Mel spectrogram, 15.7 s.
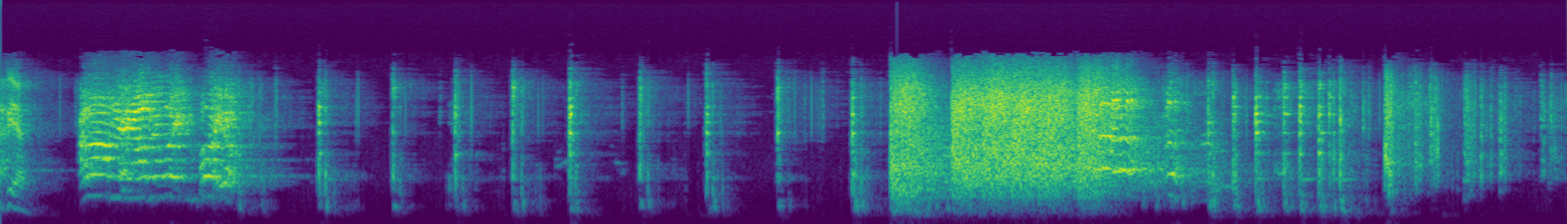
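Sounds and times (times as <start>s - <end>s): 
speech: 0.0s - 2.6s
gunshots in a radio drama: 8.9s - 12.6s.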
